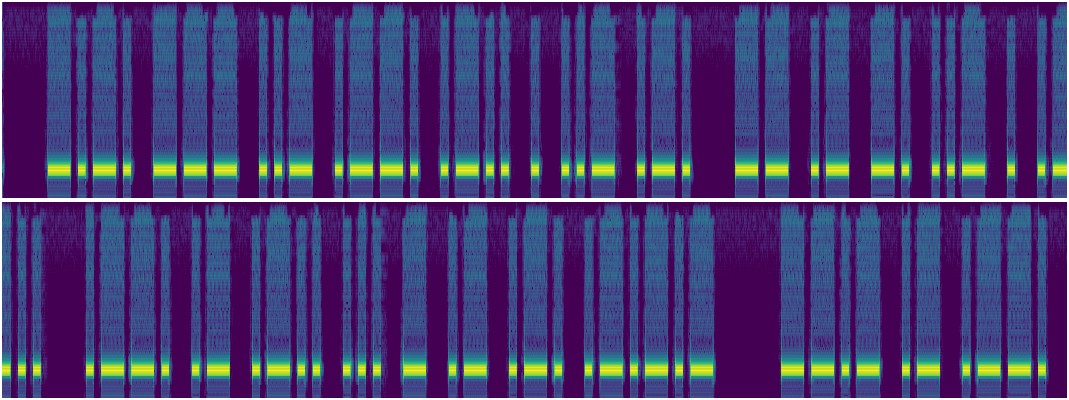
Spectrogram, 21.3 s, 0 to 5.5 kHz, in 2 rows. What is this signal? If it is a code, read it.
Morse code, heard as a keyed tone, about 16 wpm, 800 Hz. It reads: COUPLEUR MANUEL PALSTAR. QAP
